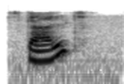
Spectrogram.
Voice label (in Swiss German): "gald", alsace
